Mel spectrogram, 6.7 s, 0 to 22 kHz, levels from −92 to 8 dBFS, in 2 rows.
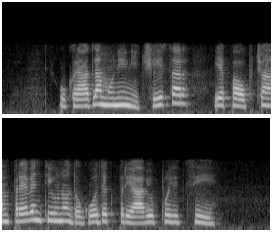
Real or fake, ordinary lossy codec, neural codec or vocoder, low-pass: real; Opus, 16 kbps; none; 5.4 kHz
